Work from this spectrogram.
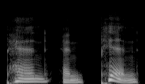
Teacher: pronounced two slightly different vowel sounds the same way for example in much of the American South the vowel sounds in pen and pin had merged so that they were both pronounced as pin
